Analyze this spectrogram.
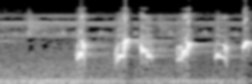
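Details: Streak-eared bulbul lure call: five short, bright slurred chirps delivered in just over a second, sharp and liquid, with a steady high-pitched tone underneath.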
